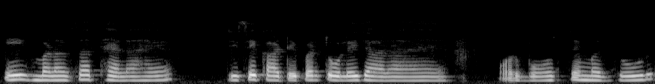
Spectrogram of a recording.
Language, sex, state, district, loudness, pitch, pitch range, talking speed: Hindi, female, Haryana, Charkhi Dadri, -17 LUFS, 195 Hz, 185-200 Hz, 145 wpm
